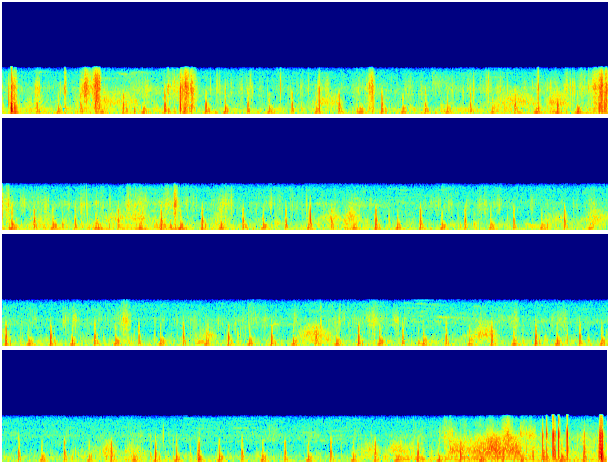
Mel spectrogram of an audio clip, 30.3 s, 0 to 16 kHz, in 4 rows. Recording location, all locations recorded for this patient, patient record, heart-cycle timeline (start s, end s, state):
mitral valve (MV)
aortic valve (AV)+pulmonary valve (PV)+tricuspid valve (TV)+mitral valve (MV)
#Age: Child
#Sex: Female
#Height: 111.0 cm
#Weight: 18.5 kg
#Pregnancy status: False
#Murmur: Absent
#Murmur locations: nan
#Most audible location: nan
#Systolic murmur timing: nan
#Systolic murmur shape: nan
#Systolic murmur grading: nan
#Systolic murmur pitch: nan
#Systolic murmur quality: nan
#Diastolic murmur timing: nan
#Diastolic murmur shape: nan
#Diastolic murmur grading: nan
#Diastolic murmur pitch: nan
#Diastolic murmur quality: nan
#Outcome: Normal
#Campaign: 2014 screening campaign
0.00	8.13	unannotated
8.13	8.18	diastole
8.18	8.32	S1
8.32	8.48	systole
8.48	8.54	S2
8.54	8.74	diastole
8.74	8.86	S1
8.86	9.00	systole
9.00	9.10	S2
9.10	9.28	diastole
9.28	9.38	S1
9.38	9.52	systole
9.52	9.62	S2
9.62	9.78	diastole
9.78	9.90	S1
9.90	10.06	systole
10.06	10.14	S2
10.14	10.30	diastole
10.30	10.40	S1
10.40	10.56	systole
10.56	10.66	S2
10.66	10.82	diastole
10.82	10.92	S1
10.92	11.10	systole
11.10	11.18	S2
11.18	11.40	diastole
11.40	11.50	S1
11.50	11.66	systole
11.66	11.76	S2
11.76	11.94	diastole
11.94	12.06	S1
12.06	12.22	systole
12.22	12.32	S2
12.32	12.50	diastole
12.50	12.60	S1
12.60	12.78	systole
12.78	12.88	S2
12.88	13.06	diastole
13.06	13.16	S1
13.16	13.34	systole
13.34	13.42	S2
13.42	13.66	diastole
13.66	13.76	S1
13.76	13.96	systole
13.96	14.04	S2
14.04	14.30	diastole
14.30	14.42	S1
14.42	14.58	systole
14.58	14.68	S2
14.68	14.90	diastole
14.90	15.02	S1
15.02	15.18	systole
15.18	15.28	S2
15.28	15.48	diastole
15.48	15.58	S1
15.58	15.74	systole
15.74	15.84	S2
15.84	16.02	diastole
16.02	16.12	S1
16.12	16.28	systole
16.28	16.38	S2
16.38	16.56	diastole
16.56	16.66	S1
16.66	16.84	systole
16.84	16.92	S2
16.92	17.12	diastole
17.12	17.22	S1
17.22	17.40	systole
17.40	17.48	S2
17.48	17.66	diastole
17.66	17.78	S1
17.78	17.96	systole
17.96	18.04	S2
18.04	18.22	diastole
18.22	18.34	S1
18.34	18.50	systole
18.50	18.60	S2
18.60	18.78	diastole
18.78	18.88	S1
18.88	19.04	systole
19.04	19.14	S2
19.14	19.32	diastole
19.32	19.42	S1
19.42	19.58	systole
19.58	19.68	S2
19.68	19.86	diastole
19.86	19.96	S1
19.96	20.14	systole
20.14	20.20	S2
20.20	20.38	diastole
20.38	20.50	S1
20.50	20.68	systole
20.68	20.76	S2
20.76	20.98	diastole
20.98	21.10	S1
21.10	21.24	systole
21.24	21.34	S2
21.34	21.52	diastole
21.52	21.64	S1
21.64	21.80	systole
21.80	21.90	S2
21.90	22.08	diastole
22.08	22.18	S1
22.18	22.36	systole
22.36	22.44	S2
22.44	22.62	diastole
22.62	22.74	S1
22.74	22.92	systole
22.92	23.00	S2
23.00	23.20	diastole
23.20	23.30	S1
23.30	23.48	systole
23.48	23.58	S2
23.58	23.78	diastole
23.78	23.90	S1
23.90	24.06	systole
24.06	24.14	S2
24.14	24.34	diastole
24.34	24.46	S1
24.46	24.62	systole
24.62	24.72	S2
24.72	24.88	diastole
24.88	25.00	S1
25.00	25.16	systole
25.16	25.26	S2
25.26	25.42	diastole
25.42	25.54	S1
25.54	25.70	systole
25.70	25.78	S2
25.78	25.96	diastole
25.96	26.06	S1
26.06	26.24	systole
26.24	26.34	S2
26.34	26.54	diastole
26.54	26.64	S1
26.64	26.82	systole
26.82	26.90	S2
26.90	27.08	diastole
27.08	27.16	S1
27.16	27.34	systole
27.34	27.42	S2
27.42	27.64	diastole
27.64	27.76	S1
27.76	27.90	systole
27.90	28.02	S2
28.02	28.10	diastole
28.10	30.29	unannotated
